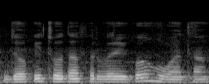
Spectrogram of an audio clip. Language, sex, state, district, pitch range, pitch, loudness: Hindi, male, Bihar, Gopalganj, 120-135 Hz, 125 Hz, -21 LUFS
